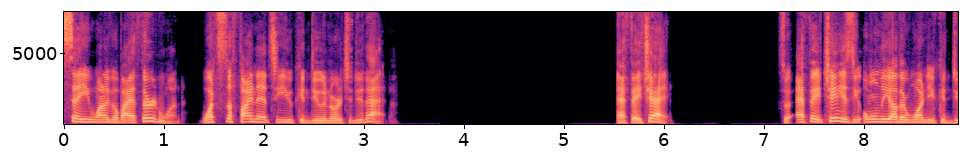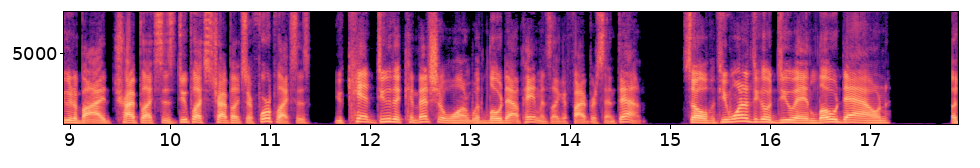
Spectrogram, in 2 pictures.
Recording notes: This was a live class recorded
